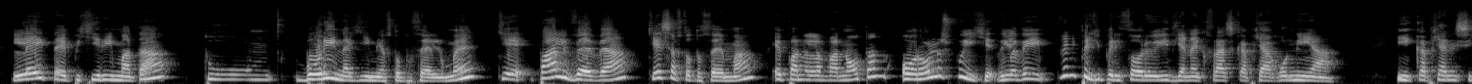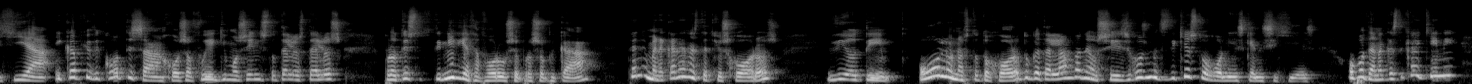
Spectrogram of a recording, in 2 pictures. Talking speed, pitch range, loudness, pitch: 155 wpm, 190-290 Hz, -19 LUFS, 220 Hz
